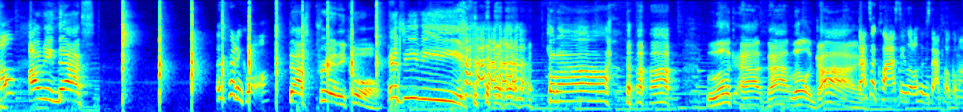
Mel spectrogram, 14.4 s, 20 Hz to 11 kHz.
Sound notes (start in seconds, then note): 4.1 palms smacking; 6.8 both laughing; 6.9 laughs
